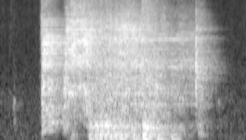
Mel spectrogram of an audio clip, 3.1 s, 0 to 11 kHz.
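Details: 2020 Yamaha Grizzly 90cc ATV, choke off, parking brake on: few seconds of hissy cranking and sputter, never catches; lean no-start, suspected blockage deep in carburetor restricting fuel.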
